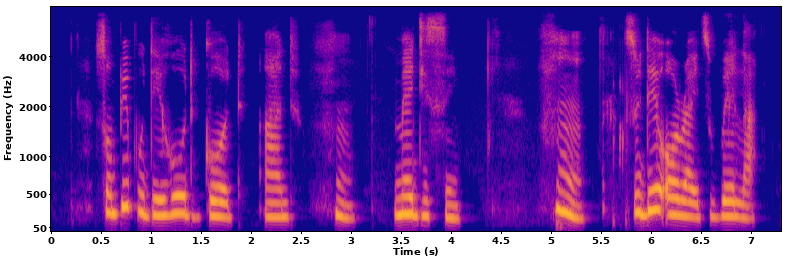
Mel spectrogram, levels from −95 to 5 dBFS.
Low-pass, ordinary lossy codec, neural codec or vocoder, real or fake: 7.2 kHz; none; none; real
